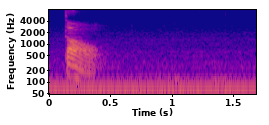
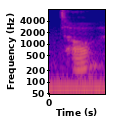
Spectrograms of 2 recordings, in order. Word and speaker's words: 道: frequent one as well, which is pronounced Dao, Dao in the fourth tone.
